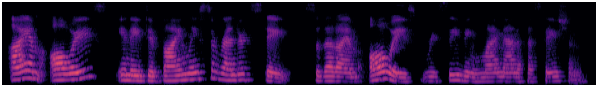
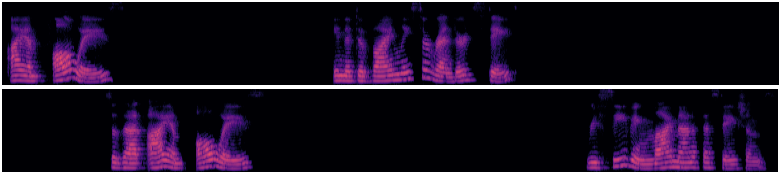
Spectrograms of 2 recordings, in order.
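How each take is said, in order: First: It is said at a faster pace. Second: It is said at a slower pace.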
